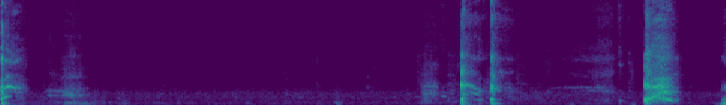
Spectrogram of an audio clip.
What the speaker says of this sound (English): Man, that is a dry cough.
